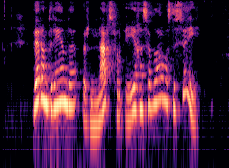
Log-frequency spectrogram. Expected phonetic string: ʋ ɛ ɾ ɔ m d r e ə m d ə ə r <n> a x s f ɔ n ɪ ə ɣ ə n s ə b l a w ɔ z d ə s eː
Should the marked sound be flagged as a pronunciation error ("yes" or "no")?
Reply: no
